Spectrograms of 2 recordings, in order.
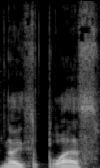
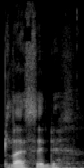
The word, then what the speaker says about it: blessed: knights blessed i know it kind of says nice bless but i believe it's pronounced blessed like brian like brian blessed brian blessed he's brian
